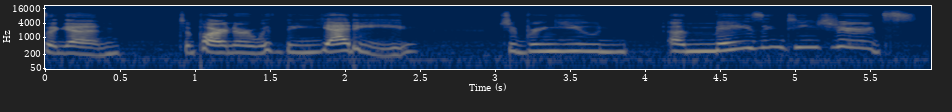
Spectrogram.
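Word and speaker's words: Yetee: And remember, I know we all know this, but I know there's some people who don't know, but Yeti is spelled Y-E-T-E-E, like t-shirt.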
